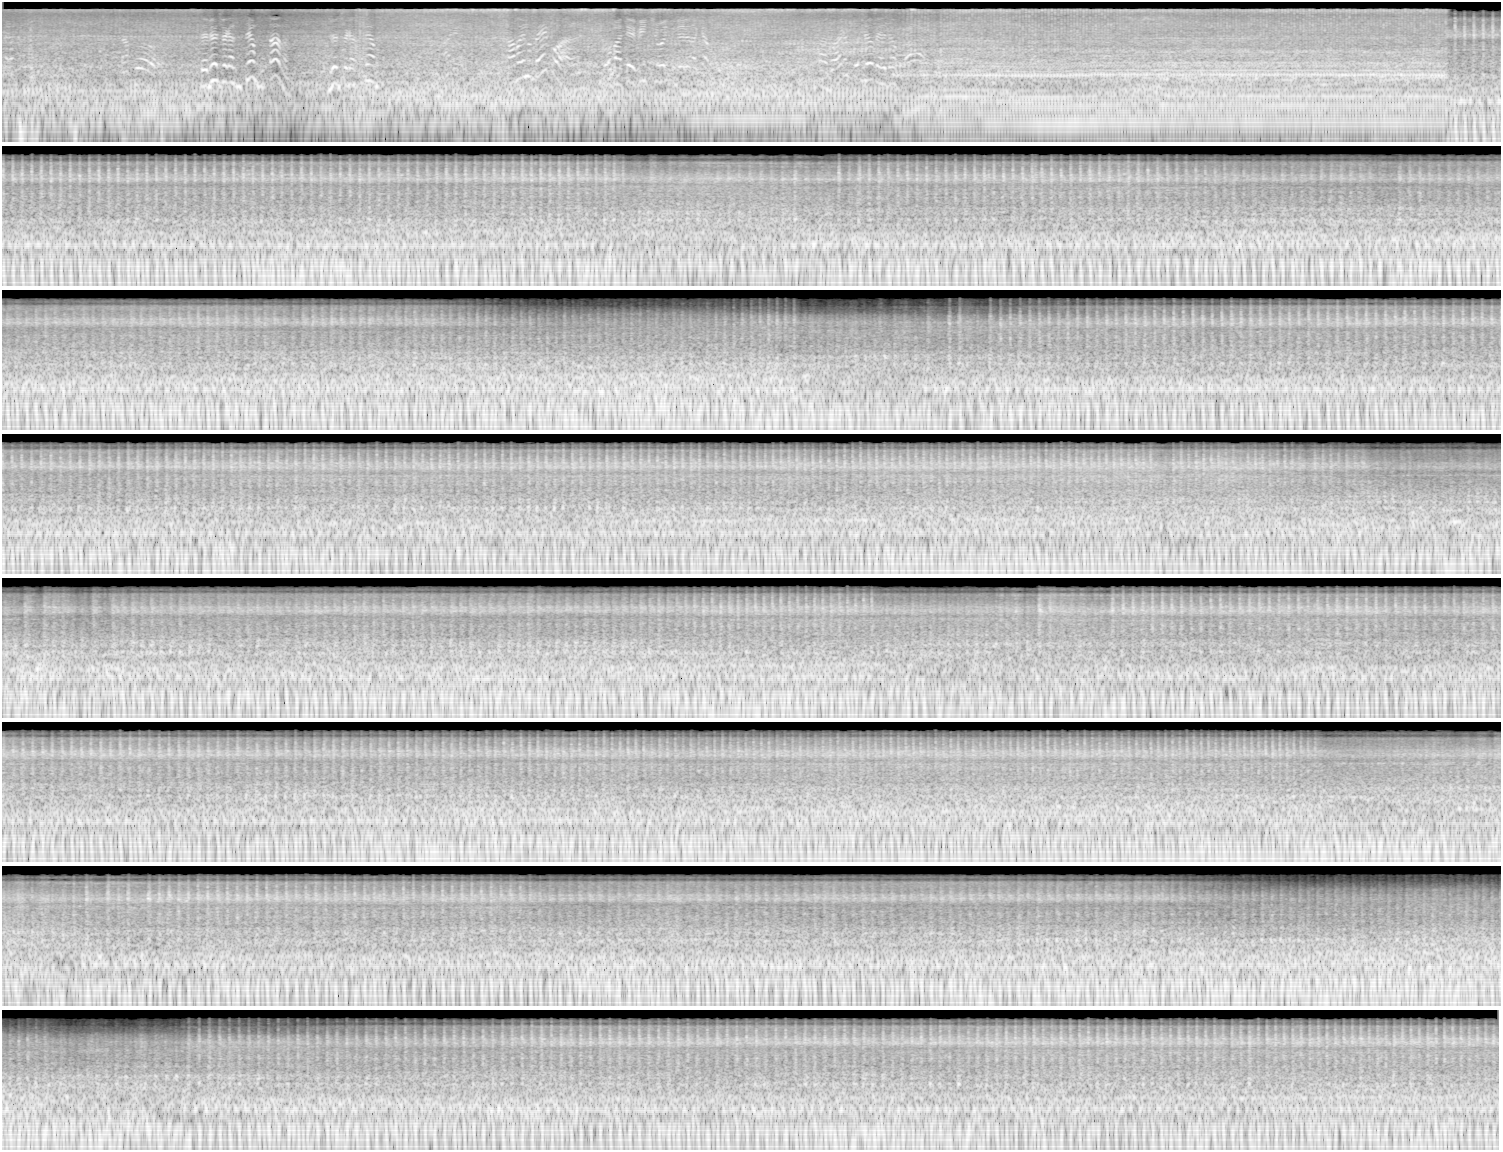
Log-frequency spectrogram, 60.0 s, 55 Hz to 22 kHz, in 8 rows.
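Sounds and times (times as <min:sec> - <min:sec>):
tyre noise: 0:00.0 - 0:07.2
go-kart engine running: 0:00.0 - 0:59.9.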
